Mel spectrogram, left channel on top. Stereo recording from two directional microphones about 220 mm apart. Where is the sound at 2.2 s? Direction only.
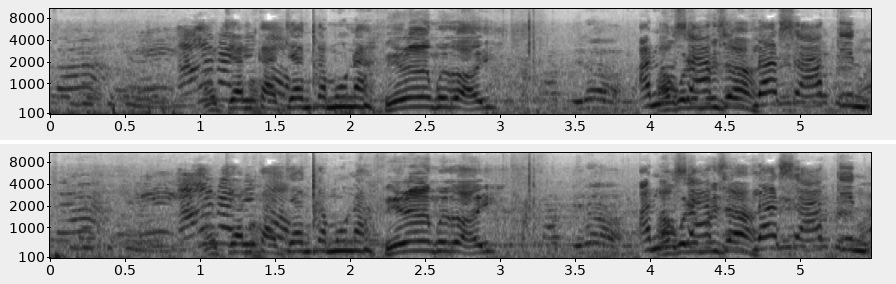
45° left (ahead or behind).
